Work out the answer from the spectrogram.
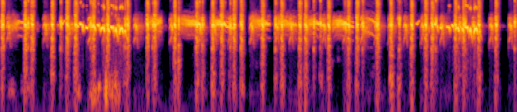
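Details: Black-browed reed warbler, recorded as a lure: dense, grating high chatter running almost nonstop, studded with crisp clicks, with occasional short breaks and a faint low rumble near the start.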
